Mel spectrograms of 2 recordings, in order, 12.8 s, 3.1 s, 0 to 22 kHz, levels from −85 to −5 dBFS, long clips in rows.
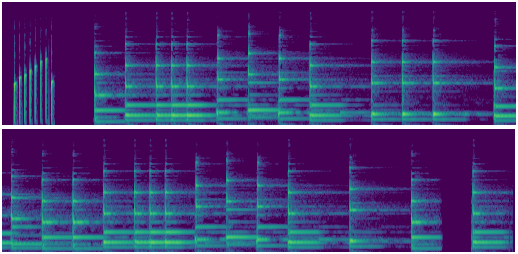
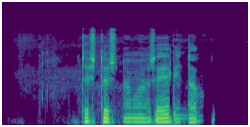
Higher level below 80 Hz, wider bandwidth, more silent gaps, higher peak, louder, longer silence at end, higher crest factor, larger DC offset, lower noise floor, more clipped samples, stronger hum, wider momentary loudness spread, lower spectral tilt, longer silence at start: second, -68 dBFS vs -54 dBFS; first, 16 kHz vs 9.4 kHz; first, 0.69-1.13 s, 11.96-12.28 s vs none; second, -10 dBFS vs -6 dBFS; second, -31 LUFS vs -25 LUFS; second, 0 s vs 0.4 s; about the same, 22 dB vs 20 dB; neither; about the same, -53 dBFS vs -53 dBFS; neither; neither; about the same, 9 LU vs 7 LU; second, -3.5 dB/octave vs -5 dB/octave; second, 0.15 s vs 1 s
